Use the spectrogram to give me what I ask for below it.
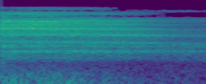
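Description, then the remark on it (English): A long, steady breath pushed out through the mouth during a breathing exercise, a soft airy hiss that holds for about two seconds and slowly tapers off. No one speaks. “Let it go out of your mouth.”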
